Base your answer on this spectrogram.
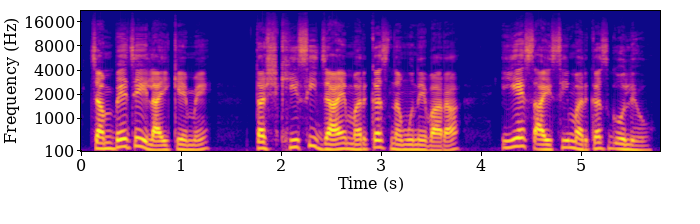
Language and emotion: Sindhi, neutral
